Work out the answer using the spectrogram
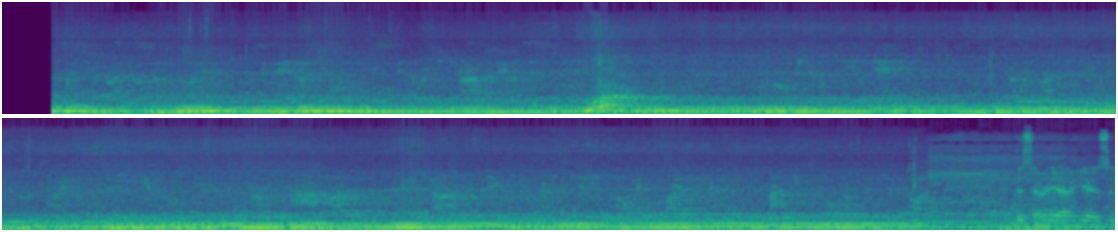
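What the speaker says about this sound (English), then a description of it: "Nine Pagani Huayra R's just started up." Several Pagani Huayra R supercars idle and rumble together at the Nürburgring, a low steady engine drone with occasional revs, under continuous talking and crowd noise.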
